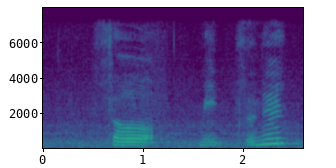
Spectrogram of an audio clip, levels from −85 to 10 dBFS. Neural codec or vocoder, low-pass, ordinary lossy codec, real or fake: vocoder, 44.1 kHz, 128 mel bands, Pupu-Vocoder; 7.2 kHz; none; fake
